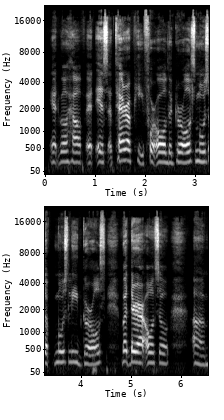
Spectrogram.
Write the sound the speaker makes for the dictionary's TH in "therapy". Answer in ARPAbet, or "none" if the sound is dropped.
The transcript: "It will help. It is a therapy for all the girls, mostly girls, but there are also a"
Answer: T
